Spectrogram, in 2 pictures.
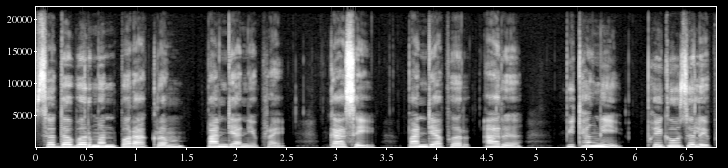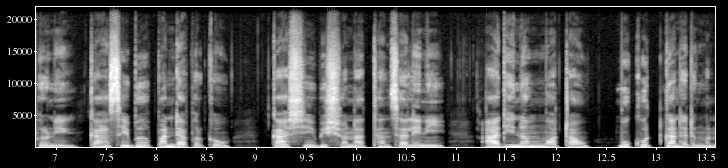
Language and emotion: Bodo, neutral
